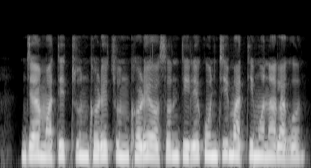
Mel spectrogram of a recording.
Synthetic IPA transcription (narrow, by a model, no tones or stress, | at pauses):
d͡ʑamat̪it͡sunkʰəɽet͡sunkʰəɽeəsənt̪ilekoɳt͡ɕimat̪imənalaɡon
